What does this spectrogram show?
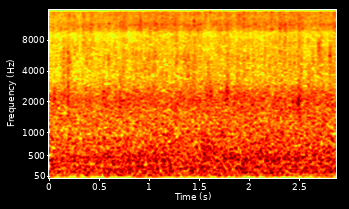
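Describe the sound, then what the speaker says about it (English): Steady rain pouring down outdoors at home in the Philippines, a dense continuous hiss of drops drumming on surfaces, fairly close and even throughout with no voices. "Look at this rain."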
